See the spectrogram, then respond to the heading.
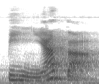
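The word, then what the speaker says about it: piñata: Pinata. And this is how we pronounce it.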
